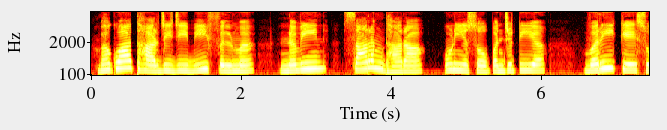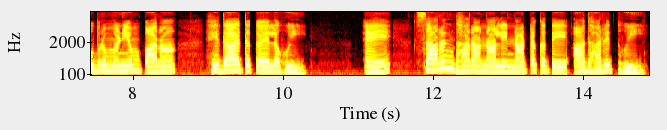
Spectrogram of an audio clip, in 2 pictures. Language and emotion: Sindhi, neutral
